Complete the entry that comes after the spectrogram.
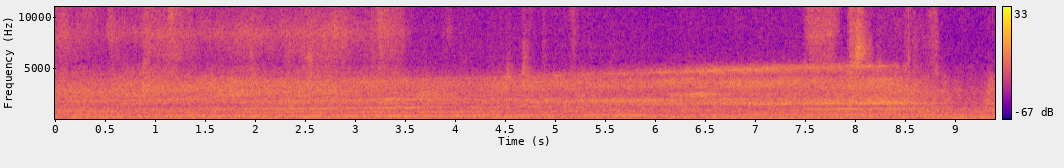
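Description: Electric commuter train running, heard from inside the carriage: a steady rumble of wheels on rails, with the motors' whine climbing slowly in pitch as the train gathers speed.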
